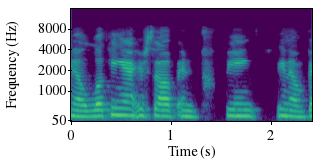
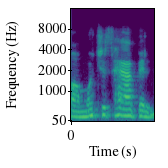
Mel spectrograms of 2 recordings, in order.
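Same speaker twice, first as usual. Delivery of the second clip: put-on crying, tearful voice. Retelling a daughter's phone call after an owl flew by: imitating daughter crying. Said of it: "she called crying, going".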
